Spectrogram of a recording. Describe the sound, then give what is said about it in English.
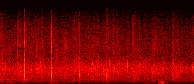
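An audience claps steadily throughout, a dense, even patter of many hands with a few sharper, louder claps standing out above the rest and no voices on top. “Let us not applaud for the toxic macho culture.”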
